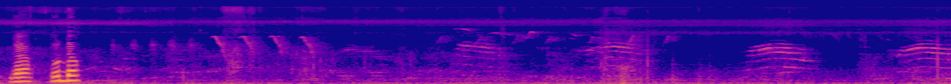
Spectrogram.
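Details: A cat gives two loud, short meows in quick succession at the start, then falls quiet while faint repeated bird or insect chirps and a steady high hiss continue outdoors.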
